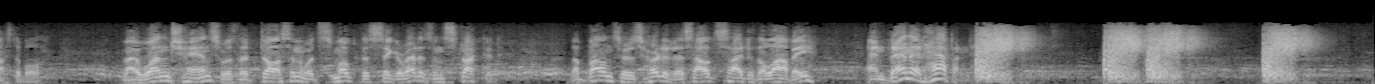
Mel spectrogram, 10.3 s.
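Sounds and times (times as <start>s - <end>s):
speech: 0.0s - 7.8s
gunshot sound effects fired at a lobby ceiling in an old radio drama: 7.3s - 10.0s.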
